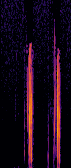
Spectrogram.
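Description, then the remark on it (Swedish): Two short, wet smacking bursts from a mouth faking the sound of eating an orange, about half a second apart, with a few faint clicks between them and no talking. “på ditt smackande avgöra om du faktiskt äter en apelsin eller bara fake smaskar.”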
